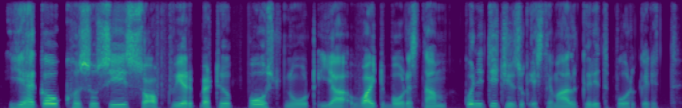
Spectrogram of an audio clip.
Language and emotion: Kashmiri, neutral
